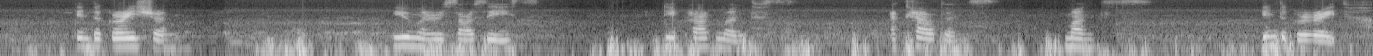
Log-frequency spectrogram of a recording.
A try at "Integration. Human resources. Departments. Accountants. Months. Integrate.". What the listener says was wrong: Okay, so you got it correct. Just don't forget on how to pronounce it correctly.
